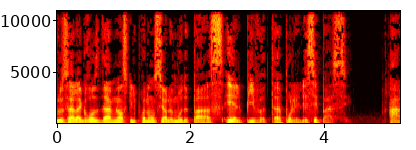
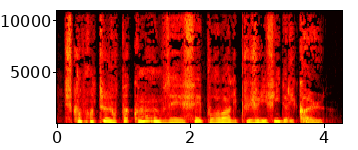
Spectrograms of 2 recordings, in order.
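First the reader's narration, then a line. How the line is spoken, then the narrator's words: Muttered. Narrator (French): marmonna Dean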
